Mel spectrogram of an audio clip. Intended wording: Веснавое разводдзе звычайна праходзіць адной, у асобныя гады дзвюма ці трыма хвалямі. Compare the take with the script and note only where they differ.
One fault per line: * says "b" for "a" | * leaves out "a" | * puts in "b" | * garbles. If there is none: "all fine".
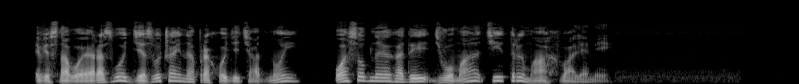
all fine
